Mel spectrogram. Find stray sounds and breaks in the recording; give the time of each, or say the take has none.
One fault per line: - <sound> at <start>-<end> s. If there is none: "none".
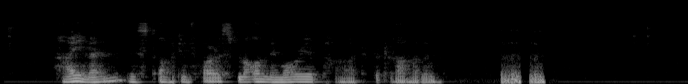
- laugh at 5.0-5.5 s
